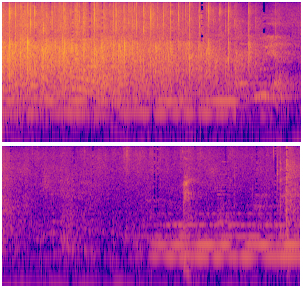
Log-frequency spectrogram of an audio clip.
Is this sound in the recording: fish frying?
no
